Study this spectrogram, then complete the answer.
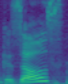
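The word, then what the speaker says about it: ghazals: because it's traditional the how do you pronounce it again gazelles guzzles guzzles yeah guzzling it's like guzzling tea guzzles um they're like sad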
